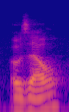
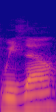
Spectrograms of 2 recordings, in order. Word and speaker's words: Wiesel: yeah that's him okay how do you say his last name ozell i think it's weisel weasel okay i think that's right but um yeah so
